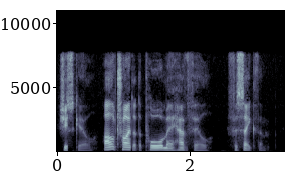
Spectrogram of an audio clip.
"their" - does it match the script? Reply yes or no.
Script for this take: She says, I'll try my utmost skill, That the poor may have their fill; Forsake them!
no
